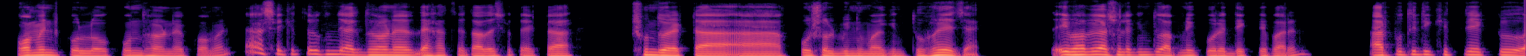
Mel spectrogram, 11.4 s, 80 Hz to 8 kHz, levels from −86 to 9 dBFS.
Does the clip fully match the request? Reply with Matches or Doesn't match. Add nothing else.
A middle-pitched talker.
Doesn't match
